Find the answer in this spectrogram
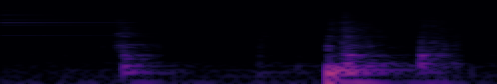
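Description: A chime fades out, then there are two dull thunks about a second apart, the second louder, as the TC-Helicon VoiceLive Play unit is set back down on a wooden desk.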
